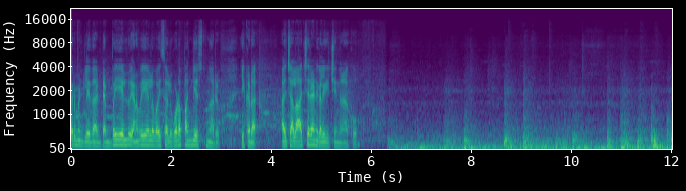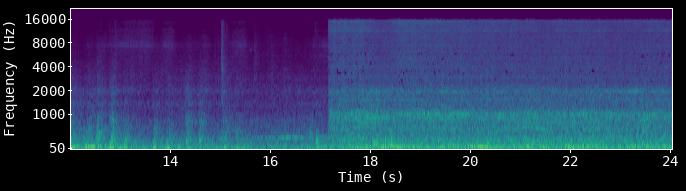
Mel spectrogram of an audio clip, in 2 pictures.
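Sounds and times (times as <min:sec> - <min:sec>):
train rumbling on rails: 0:06.3 - 0:24.0.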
